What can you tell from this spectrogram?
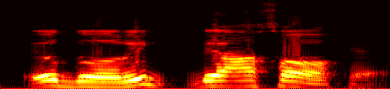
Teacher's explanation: قوله تعالى: اضرب بعصاك، هذا إدغام متماثلين، أي الباء جاء بعدها باء مشددة، فإدغام متماثلين جاء بعد الباء الساكنة باء متحركة، فاتحد الحرفان في المخرج والصفة.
